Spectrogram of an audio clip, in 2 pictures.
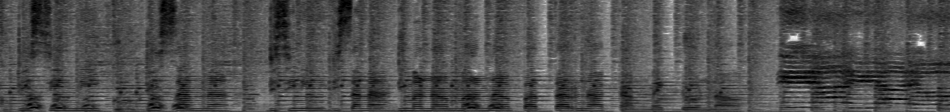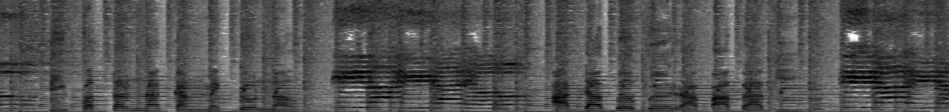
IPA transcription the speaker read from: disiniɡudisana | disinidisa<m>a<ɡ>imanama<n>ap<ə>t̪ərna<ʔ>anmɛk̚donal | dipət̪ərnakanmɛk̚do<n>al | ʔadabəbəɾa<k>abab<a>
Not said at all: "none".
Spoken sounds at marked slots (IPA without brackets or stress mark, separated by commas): n, d, n, ə, k, n, p, i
